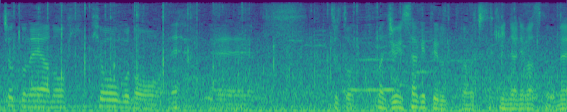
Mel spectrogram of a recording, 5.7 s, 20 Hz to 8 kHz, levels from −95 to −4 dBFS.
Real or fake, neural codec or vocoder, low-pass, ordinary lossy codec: real; none; 7.2 kHz; none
